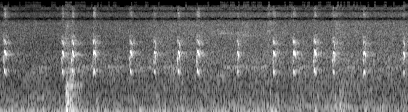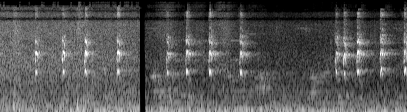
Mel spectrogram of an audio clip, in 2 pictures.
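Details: In a Sri Lankan garden, a squirrel calls loudly with sharp, clipped, bright high chirps in a quick, even series, several each second; a brief break, then the rhythmic chirping resumes over a low background hum.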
